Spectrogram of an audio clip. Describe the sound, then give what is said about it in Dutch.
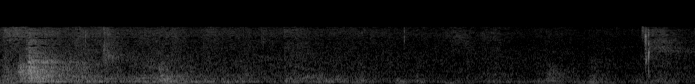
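Rustling and shuffling of a church audience rising to its feet for the closing blessing of a service. A soft, continuous scuffling murmur stays fairly quiet throughout, ending with one short, sharper knock. “En dan wil ik graag de dienst afsluiten en ook de zegen uitspreken. Dus ik wil u vragen daarbij te gaan staan.”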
